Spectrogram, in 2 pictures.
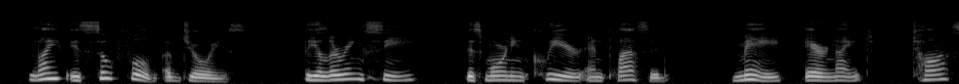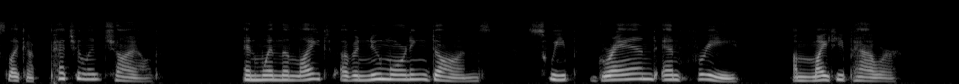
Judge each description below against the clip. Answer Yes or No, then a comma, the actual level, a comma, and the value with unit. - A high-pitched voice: Yes, high, 205 Hz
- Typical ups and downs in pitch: Yes, average, 4.7 semitones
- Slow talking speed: Yes, slow, 120 wpm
